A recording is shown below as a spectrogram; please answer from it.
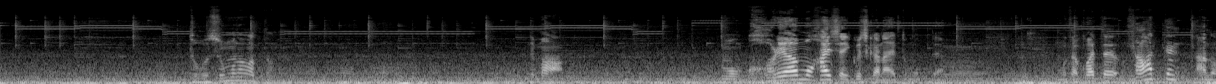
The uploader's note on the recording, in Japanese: ドライブ収録。ロードノイズごめんね。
